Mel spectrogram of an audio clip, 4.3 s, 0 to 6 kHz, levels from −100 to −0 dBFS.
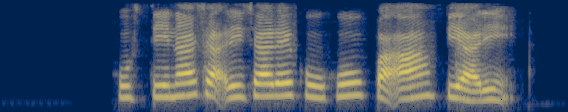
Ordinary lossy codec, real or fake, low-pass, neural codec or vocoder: AAC, 32 kbps; fake; 5.4 kHz; codec, 16 kHz, 16 kbps, FunCodec, trained on LibriTTS, 50 frames a second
